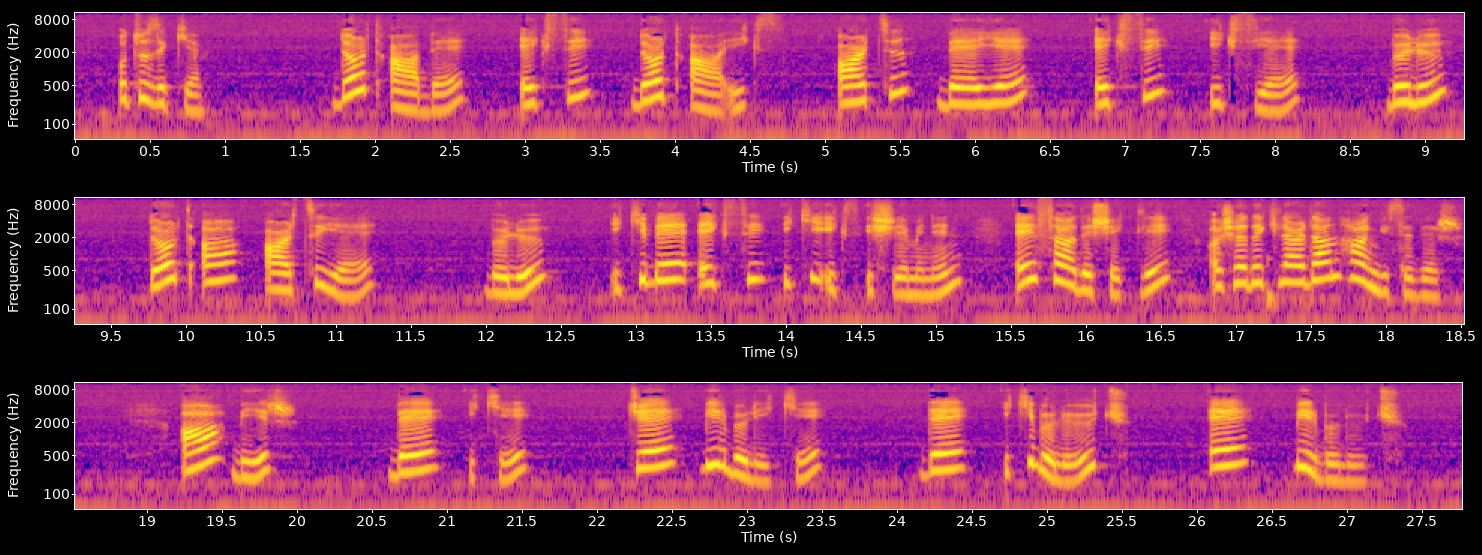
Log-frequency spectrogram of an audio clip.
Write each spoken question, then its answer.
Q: 4AB eksi 4AX artı BY eksi XY bölü 4A artı Y bölü 2B eksi 2X işleminin en sade şekli aşağıdakilerden hangisidir?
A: 32 C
